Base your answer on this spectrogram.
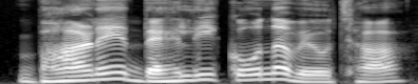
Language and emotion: Sindhi, neutral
